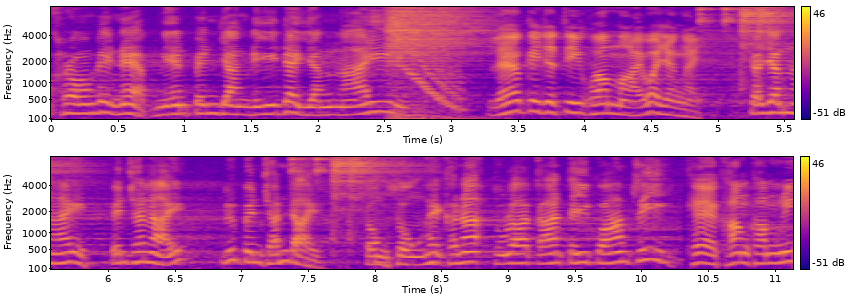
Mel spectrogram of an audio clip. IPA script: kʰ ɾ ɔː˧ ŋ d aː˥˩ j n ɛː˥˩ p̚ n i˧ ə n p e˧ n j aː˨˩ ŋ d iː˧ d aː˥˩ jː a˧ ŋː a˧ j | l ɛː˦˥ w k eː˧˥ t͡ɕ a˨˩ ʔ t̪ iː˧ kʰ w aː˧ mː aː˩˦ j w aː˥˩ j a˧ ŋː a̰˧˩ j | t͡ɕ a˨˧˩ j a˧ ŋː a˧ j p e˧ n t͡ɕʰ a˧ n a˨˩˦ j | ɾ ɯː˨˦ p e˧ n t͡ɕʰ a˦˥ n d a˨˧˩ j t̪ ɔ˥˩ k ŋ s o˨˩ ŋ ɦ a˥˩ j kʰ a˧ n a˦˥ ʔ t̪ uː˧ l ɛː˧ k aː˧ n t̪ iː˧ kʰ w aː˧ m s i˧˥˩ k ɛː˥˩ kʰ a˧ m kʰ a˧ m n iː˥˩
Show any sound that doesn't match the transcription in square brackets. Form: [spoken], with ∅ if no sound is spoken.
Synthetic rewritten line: kʰ ɾ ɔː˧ ŋ d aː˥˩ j n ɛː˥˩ p̚ n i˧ ə n p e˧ n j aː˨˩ ŋ d iː˧ d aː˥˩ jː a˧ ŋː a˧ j | l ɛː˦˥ w k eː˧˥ t͡ɕ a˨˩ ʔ t̪ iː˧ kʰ w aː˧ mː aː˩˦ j w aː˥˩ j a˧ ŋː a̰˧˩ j | t͡ɕ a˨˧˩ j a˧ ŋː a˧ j p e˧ n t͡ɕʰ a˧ n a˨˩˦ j | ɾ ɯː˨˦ p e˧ n t͡ɕʰ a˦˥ n d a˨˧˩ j t̪ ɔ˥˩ [∅] ŋ s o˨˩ ŋ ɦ a˥˩ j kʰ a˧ n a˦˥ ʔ t̪ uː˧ l [aː˧] k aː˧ n t̪ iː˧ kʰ w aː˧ m s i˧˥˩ [kʰ] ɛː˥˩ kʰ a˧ m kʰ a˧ m n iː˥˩

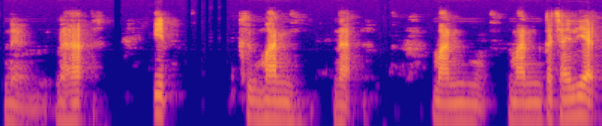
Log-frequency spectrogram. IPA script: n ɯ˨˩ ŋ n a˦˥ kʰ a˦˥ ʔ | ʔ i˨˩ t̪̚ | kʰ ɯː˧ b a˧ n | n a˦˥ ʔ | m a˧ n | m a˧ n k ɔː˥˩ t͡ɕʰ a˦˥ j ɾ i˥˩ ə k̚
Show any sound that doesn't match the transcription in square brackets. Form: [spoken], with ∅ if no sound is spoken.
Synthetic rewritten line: n ɯ˨˩ ŋ n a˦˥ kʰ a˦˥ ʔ | ʔ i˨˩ t̪̚ | kʰ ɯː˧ [m] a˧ n | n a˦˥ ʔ | m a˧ n | m a˧ n k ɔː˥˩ t͡ɕʰ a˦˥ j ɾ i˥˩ ə k̚

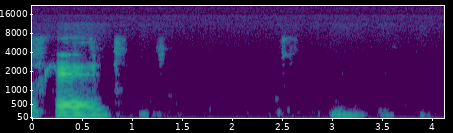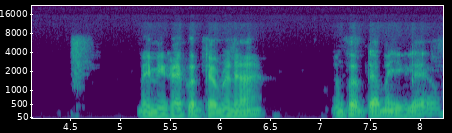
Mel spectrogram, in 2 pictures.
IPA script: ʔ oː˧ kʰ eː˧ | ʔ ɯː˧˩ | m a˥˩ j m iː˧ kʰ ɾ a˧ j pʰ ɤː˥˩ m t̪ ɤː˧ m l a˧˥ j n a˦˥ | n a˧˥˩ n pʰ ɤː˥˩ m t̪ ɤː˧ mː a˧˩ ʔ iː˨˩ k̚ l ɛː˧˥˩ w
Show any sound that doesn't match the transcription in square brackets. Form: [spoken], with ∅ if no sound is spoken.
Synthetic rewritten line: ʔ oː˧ kʰ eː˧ | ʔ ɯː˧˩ | m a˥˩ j m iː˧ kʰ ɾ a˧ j pʰ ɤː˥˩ m t̪ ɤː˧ m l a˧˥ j n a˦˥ | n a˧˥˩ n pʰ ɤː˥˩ m t̪ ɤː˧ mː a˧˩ ʔ iː˨˩ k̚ l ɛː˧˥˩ w

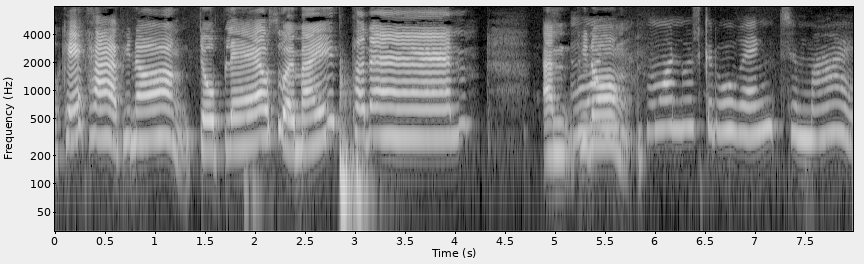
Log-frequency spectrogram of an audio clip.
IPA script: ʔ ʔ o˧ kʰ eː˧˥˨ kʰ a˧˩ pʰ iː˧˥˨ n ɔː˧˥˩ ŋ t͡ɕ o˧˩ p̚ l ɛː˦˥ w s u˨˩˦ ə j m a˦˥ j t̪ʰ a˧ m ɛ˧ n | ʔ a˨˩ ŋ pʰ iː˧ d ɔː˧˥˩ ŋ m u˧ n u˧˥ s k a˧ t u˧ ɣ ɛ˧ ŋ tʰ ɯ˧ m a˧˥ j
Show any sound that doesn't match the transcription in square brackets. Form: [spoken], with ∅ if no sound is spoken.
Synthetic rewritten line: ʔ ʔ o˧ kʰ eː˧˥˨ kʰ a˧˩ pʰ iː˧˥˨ n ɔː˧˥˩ ŋ t͡ɕ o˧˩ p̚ l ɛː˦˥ w s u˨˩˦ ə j m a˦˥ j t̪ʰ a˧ [n] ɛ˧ n | ʔ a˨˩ [n] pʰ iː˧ [n] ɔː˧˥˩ ŋ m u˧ n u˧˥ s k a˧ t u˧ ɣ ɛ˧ ŋ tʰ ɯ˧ m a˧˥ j

